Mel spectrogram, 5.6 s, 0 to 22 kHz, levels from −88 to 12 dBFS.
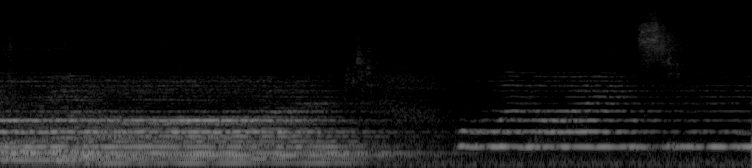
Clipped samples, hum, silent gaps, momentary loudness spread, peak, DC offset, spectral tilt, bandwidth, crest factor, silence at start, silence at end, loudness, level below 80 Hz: under 0.1%; none; none; 14 LU; -28 dBFS; under 0.1%; -7 dB/octave; over 20 kHz; 16 dB; 0 s; 0 s; -45 LUFS; -66 dBFS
